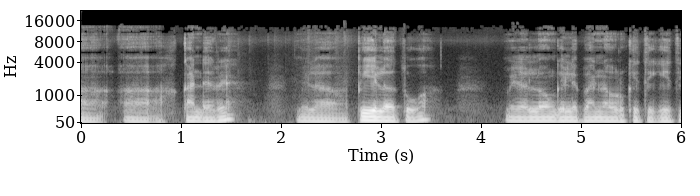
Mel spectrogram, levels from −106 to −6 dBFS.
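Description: A speech recording that sounds dull throughout, with a gurgling, granular roughness and upper frequencies flickering in and out. Nothing is present above 15.6 kHz. The likely cause is MP2 compression at a low bitrate, around 80 kbps, starving the upper sub-bands of bits.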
